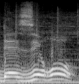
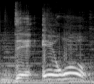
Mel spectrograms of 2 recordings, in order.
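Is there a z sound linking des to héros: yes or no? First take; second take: yes; no. First: Des and héros are joined with a z sound. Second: Des and héros are said without a linking z. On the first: The speaker calls it wrong. "on pas qu'à dire des zéros" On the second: The speaker calls it right. "si me dit des héros"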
